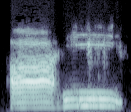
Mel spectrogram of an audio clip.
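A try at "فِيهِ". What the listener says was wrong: ফা ইয়াজের ফি হচ্ছে আপনার উচ্চারণ সময় ফা হি হয়ে যাচ্ছে, ফা হয়ে যাচ্ছে। তাহলে বানান যেটা হবে উচ্চারণে সেটাই আসবে। আমি যদি এখানে বানান করি ফা ইয়াজের ফি, তো উচ্চারণের সময় ফি বলতে হবে আমাকে। আমি উচ্চারণের সময় যদি বলি যে ফা, তাহলে ভুল হবে।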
